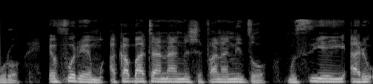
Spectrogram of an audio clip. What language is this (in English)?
Shona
